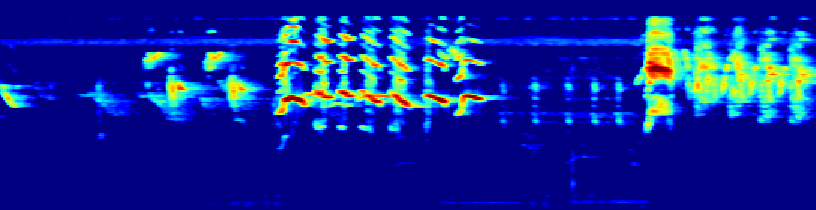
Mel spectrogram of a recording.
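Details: Oriental magpie-robin in excited song used to bait another bird: soft scattered whistles, then a fast run of sharp clicking notes over a sustained whistle, ending in a harsh buzzy burst.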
